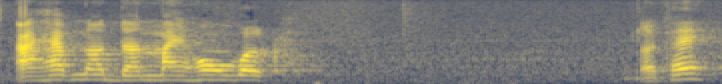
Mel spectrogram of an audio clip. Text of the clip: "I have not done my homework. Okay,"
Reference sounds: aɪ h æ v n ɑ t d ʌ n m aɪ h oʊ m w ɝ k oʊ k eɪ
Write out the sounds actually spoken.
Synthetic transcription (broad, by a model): aɪ h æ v n ɑ t d ʌ n m aɪ h oʊ m w ɝ k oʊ k eɪ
